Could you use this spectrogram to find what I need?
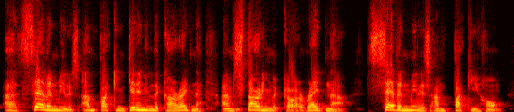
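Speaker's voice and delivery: high, hurried promises; hammed-up frantic excuses; mock frantic boss. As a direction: rattle it off like a caught husband.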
